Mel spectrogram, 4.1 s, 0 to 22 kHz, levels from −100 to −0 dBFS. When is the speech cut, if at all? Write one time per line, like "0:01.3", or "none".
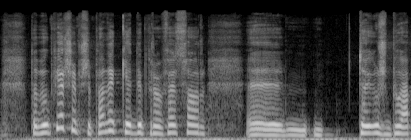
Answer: none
